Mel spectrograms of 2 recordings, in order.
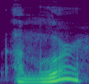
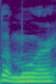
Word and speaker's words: Amour: Not Amore. It's not Italian. It's Dutch, but it's the movie's actually in French. It's by Michel Haneke, pretty famous director over there. But it's called Amour, and it's just about this old couple, and one of the ladies slowly dies in it.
